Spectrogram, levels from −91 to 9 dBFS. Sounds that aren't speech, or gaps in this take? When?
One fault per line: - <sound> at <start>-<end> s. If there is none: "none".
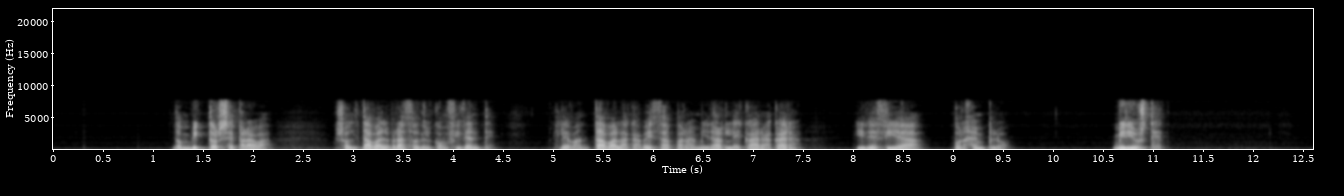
none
